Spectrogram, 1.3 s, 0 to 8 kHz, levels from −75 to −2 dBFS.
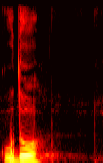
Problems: none marked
